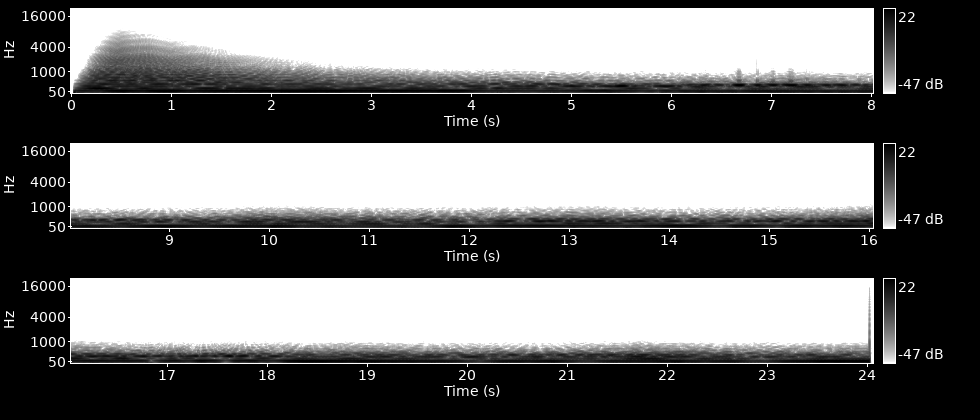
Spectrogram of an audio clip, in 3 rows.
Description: den GRM Doppler anstelle eines Chorus (hier animiere ich den Mixregler und die Stärke der Tonhöhenmodulation durch den Doppler),
und schließlich noch die LA2A-Emulation von Waves (Kompressor), um den Klang kompakter zu machen.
